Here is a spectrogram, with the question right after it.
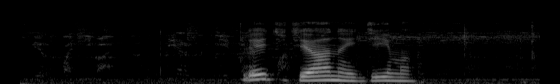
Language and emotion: Russian, sad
